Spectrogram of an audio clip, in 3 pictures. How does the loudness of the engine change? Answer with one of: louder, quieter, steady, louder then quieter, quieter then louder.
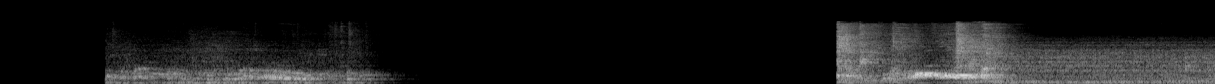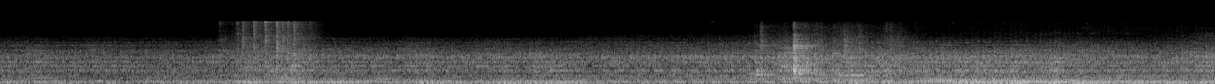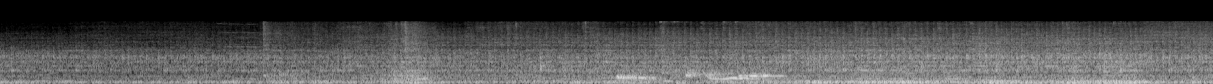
louder.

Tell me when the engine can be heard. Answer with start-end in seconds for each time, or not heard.
9.4-36.4.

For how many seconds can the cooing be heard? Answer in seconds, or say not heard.
10 s.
